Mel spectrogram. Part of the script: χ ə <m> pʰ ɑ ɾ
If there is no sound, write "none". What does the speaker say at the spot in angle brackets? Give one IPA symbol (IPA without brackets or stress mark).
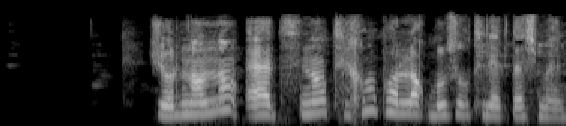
m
